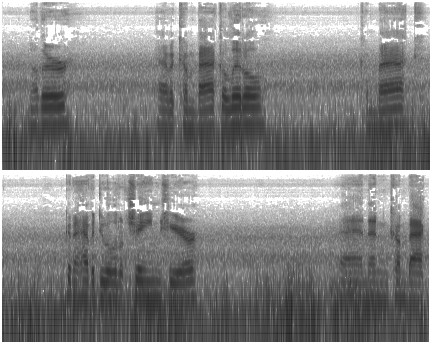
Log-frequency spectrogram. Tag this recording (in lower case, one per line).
wind
wind noise (microphone)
